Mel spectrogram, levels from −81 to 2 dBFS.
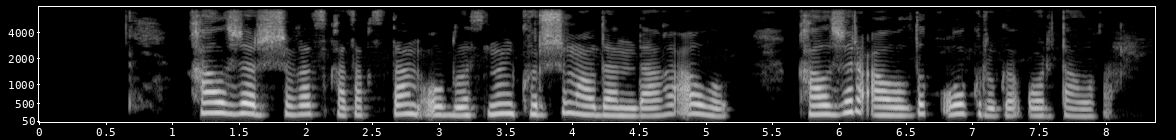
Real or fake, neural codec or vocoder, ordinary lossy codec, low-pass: fake; codec, 16 kHz, 16 kbps, FreqCodec, larger model; none; 7.2 kHz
